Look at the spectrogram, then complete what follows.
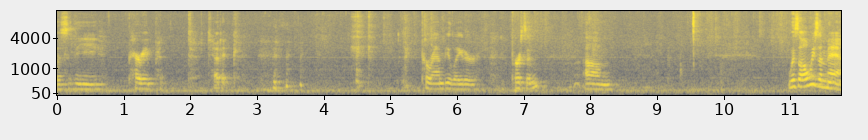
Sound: laughs

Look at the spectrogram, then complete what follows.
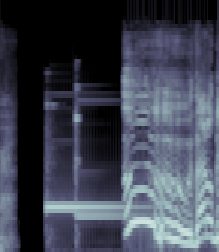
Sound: doorbell rings

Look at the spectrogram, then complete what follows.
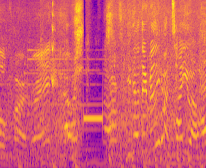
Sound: beep

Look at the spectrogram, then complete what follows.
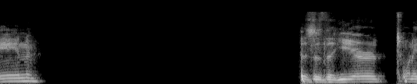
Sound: pause

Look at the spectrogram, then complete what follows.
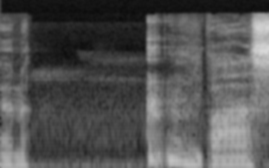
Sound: clears throat

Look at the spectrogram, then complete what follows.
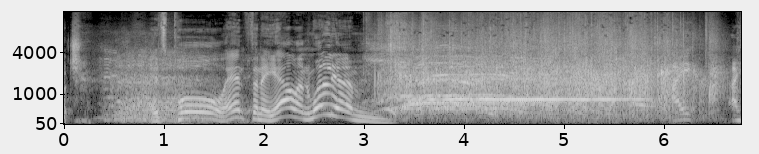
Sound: laughter; cheering, applause

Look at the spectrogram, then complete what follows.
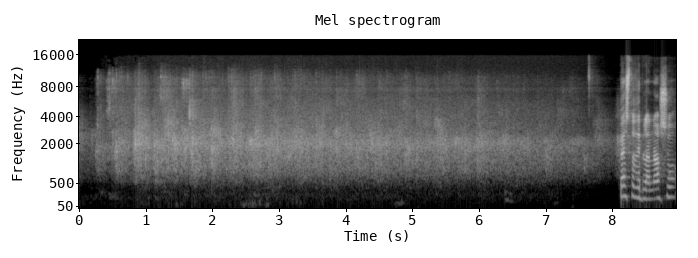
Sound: applause

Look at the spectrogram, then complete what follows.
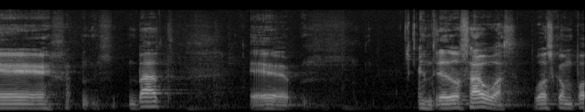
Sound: speaking Spanish

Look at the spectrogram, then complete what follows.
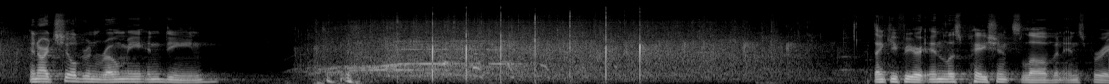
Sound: applause

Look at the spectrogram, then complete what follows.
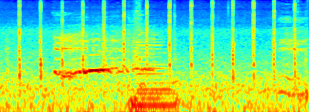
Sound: clapping

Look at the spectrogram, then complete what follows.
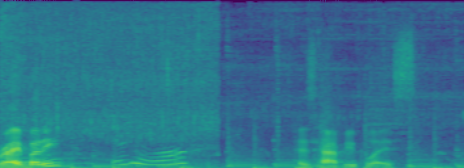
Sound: baby noise

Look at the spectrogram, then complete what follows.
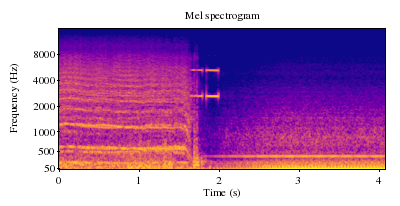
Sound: beeping

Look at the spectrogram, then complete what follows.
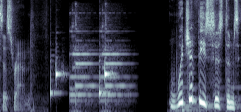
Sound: Xbox and PlayStation sounds

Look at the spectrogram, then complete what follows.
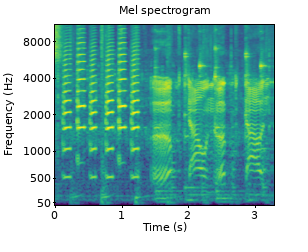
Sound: horn beeping

